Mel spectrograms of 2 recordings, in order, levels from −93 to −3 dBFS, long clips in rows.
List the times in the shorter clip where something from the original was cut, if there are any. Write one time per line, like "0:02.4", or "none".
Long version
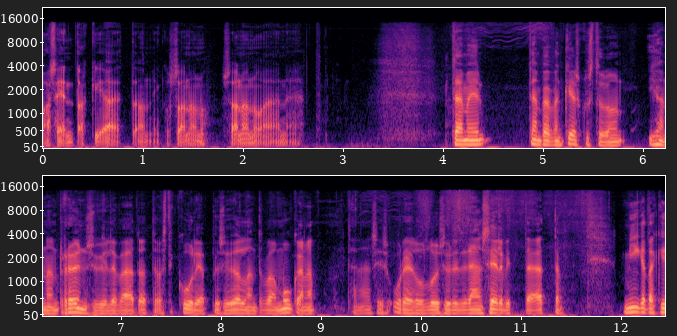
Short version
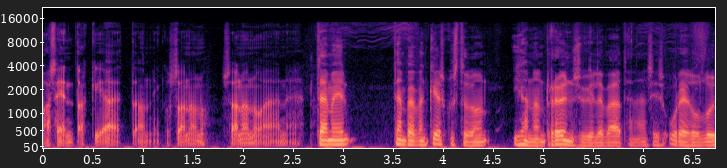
0:02.6
0:05.8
